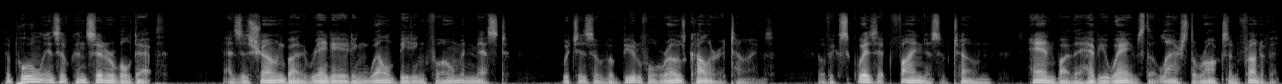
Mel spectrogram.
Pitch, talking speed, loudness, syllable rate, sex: 80 Hz, 205 wpm, -21 LUFS, 5.7 syllables/s, male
